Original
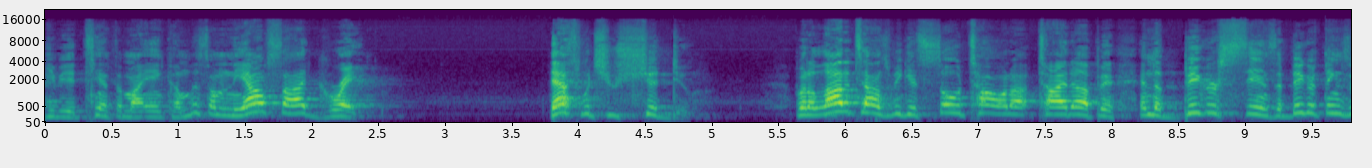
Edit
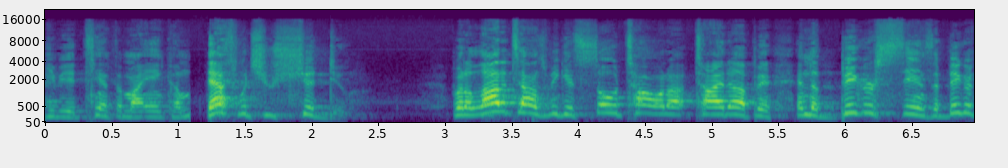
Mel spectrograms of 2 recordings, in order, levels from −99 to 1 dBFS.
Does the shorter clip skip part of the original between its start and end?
yes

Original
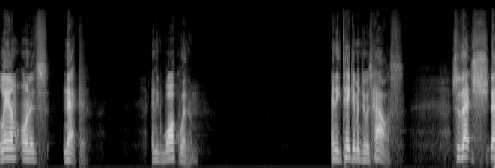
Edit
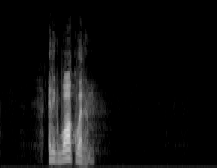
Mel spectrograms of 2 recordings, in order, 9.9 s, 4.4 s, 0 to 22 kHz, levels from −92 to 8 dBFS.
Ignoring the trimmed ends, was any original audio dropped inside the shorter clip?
no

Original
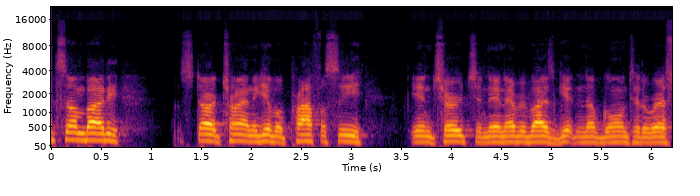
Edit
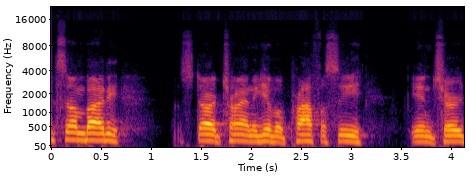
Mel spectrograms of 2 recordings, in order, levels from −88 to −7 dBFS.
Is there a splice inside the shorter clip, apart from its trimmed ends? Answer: no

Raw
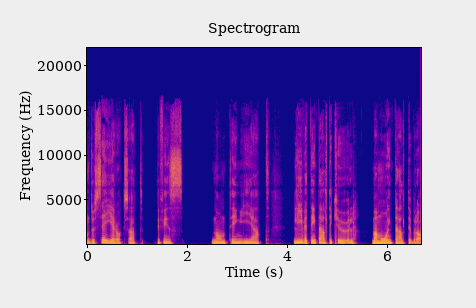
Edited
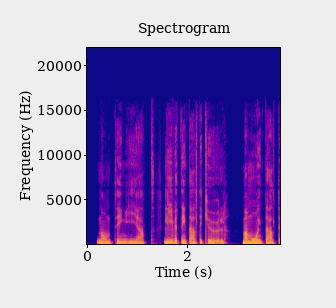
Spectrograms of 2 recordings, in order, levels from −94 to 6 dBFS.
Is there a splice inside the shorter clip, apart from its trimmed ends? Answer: yes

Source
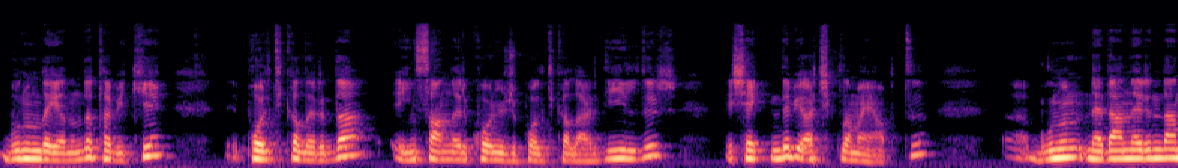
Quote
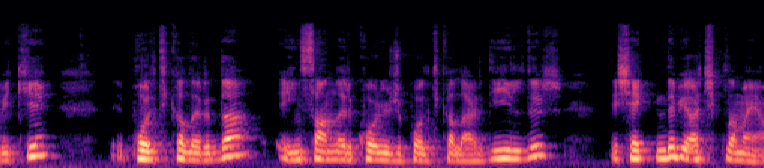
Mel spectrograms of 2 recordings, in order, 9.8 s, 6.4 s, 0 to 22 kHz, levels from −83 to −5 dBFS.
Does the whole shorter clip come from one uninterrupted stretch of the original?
yes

